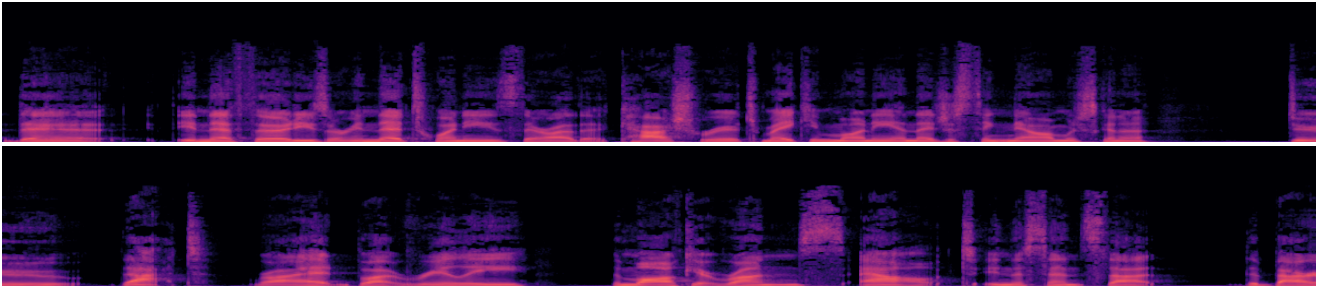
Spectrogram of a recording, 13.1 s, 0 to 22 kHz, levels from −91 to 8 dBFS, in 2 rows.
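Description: No technical faults occur anywhere in the speech, so there is nothing to describe in time order.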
